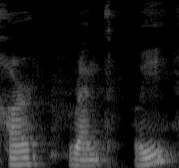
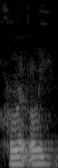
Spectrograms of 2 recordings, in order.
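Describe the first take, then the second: First: "currently" slowly in three beats, rising at the end; syllable by syllable. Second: Said in the usual way. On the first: Shown as a demonstration. Teacher demonstrating syllables, "currently" slow and split. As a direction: break "currently" apart and lift the last. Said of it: "three syllables to say". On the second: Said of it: "in ly".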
